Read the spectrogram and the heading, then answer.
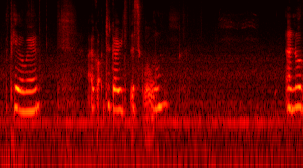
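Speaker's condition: Cerebral palsy

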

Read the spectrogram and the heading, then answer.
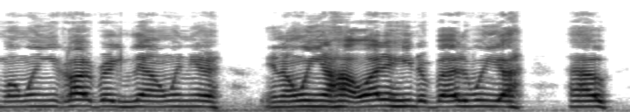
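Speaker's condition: Cerebral palsy

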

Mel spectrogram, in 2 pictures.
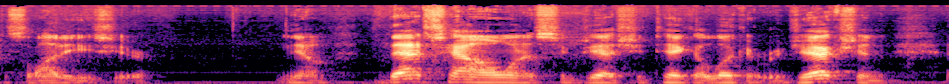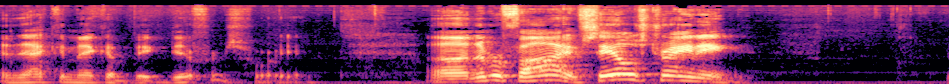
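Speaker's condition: No condition

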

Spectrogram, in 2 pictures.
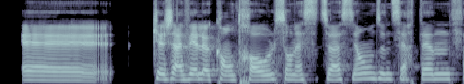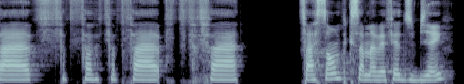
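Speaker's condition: Stuttering; adult, stuttering present since school years; stutters during recording, remarks on own stuttering moment; repeated sounds, prolonged sounds

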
